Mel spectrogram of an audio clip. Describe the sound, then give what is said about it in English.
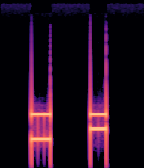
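Two short telephone keypad tones entering a PIN for a conference call line. Each is a clean dual-pitch beep lasting about a quarter second, separated by a brief silence. “Okay, I'm dialing. Welcome to Telelink Conference Pro. Please enter your PIN.”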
